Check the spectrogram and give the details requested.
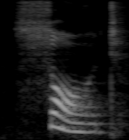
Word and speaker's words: sword: again a silent letter the W is silent here seem like the L in the talk this is sword sword this is not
